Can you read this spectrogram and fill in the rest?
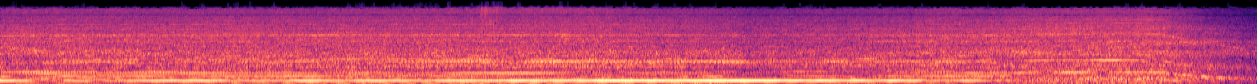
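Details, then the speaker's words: Repaired vacuum cleaner after fix: smooth, even motor drone at constant pitch that winds down cleanly at switch-off; suction picks up dust, normal running. "you can already see it picked up the dust that's so you know the suction works"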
